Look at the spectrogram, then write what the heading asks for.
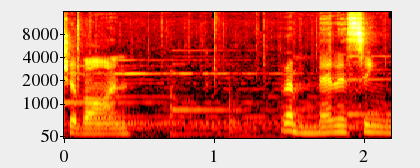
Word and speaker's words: Siobhan: Xiaoban? Siobhan. It's pronounced Siobhan.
